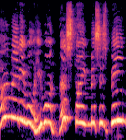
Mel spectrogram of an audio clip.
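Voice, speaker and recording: Shouting loudly in a squeaky put-on character voice, a man hits an extremely high pitch at a moderate pace. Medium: read story. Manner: loud, shouting.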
